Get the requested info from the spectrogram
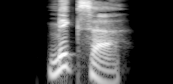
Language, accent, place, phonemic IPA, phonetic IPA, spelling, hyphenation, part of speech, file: German, Germany, Berlin, /ˈmɪksər/, [ˈmɪksɐ], Mixer, Mi‧xer, noun, De-Mixer.ogg
- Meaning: blender, mixer (kitchen appliance)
